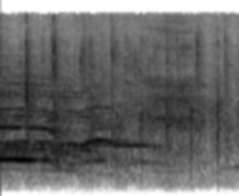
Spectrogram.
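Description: An audience applauds a winning debate team, the clapping dense at first and then thinning and fading to a few scattered final claps.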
